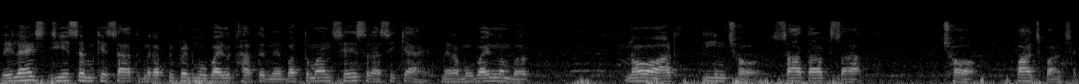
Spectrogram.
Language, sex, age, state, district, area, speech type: Hindi, male, 45-60, Madhya Pradesh, Chhindwara, rural, read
